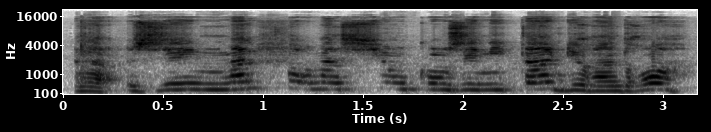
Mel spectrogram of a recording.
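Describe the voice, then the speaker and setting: A woman's voice: high-pitched, normal speed, darkish tone. A woman speaking as a client in a casual consultation, listing things item by item in short phrases. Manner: itemizing, in short clipped phrases. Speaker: therapy client. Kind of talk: casual recounting of health complaints. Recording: faint background noise.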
